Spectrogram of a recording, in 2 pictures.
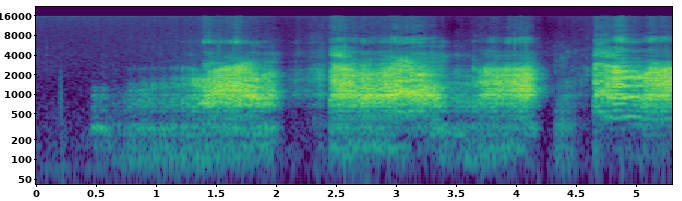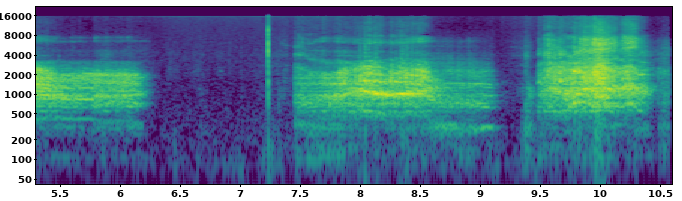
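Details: Zenuś the English bulldog, heading off to sleep, lets out a series of six raspy, moaning groans, each one to two seconds long with short breaths between, plus one sharp click midway.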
